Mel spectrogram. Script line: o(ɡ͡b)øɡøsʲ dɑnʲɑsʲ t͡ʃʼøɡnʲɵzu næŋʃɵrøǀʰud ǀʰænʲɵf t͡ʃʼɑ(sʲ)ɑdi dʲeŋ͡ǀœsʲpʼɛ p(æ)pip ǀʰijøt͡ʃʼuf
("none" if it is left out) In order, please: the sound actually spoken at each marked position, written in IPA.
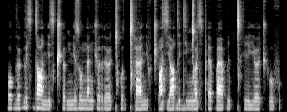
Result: ɡ, sʲ, æ

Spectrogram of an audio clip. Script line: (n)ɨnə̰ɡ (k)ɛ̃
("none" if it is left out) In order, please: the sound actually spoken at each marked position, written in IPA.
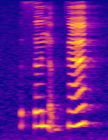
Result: θ, k

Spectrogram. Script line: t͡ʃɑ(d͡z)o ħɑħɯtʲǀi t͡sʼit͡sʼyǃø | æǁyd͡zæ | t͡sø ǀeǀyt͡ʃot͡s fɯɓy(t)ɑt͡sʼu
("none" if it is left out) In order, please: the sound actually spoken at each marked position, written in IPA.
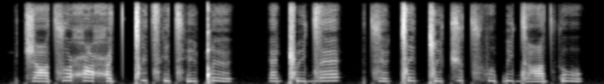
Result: t͡s, dʱ

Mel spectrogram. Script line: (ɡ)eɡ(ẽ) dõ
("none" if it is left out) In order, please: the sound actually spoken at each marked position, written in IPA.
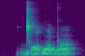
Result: ɡ͡ǁ, ẽ

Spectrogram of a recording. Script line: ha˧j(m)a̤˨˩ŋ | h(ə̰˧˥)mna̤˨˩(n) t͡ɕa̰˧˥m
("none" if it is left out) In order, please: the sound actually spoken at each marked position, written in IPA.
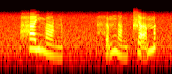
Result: m, ə̰˧˥, n

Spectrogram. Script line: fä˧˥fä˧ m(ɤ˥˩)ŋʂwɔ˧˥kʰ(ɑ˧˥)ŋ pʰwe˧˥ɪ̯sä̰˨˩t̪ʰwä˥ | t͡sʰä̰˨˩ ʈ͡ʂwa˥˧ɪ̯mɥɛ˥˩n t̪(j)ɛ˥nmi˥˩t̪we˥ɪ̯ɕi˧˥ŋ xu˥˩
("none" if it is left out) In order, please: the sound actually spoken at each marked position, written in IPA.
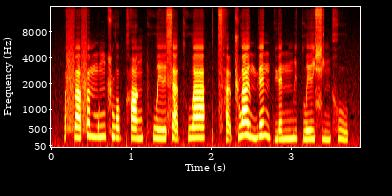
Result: ɤ˥, ɑ˧˥, ɥ

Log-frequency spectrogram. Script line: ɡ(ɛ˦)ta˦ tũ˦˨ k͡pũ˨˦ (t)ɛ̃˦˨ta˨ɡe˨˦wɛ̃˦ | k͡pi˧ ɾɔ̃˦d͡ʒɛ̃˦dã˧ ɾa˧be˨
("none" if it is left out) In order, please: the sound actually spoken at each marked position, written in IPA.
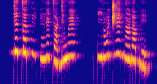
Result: ɛ˦, ɾ

